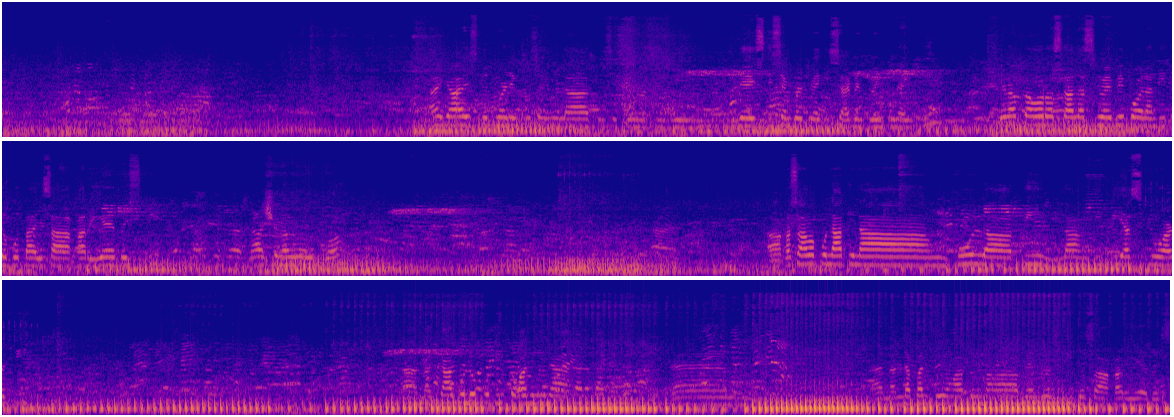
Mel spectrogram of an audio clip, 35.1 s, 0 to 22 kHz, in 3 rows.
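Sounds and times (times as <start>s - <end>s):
people's voices: 0.0s - 35.0s
street crowd chatter: 0.0s - 35.0s
motorcycle engine running: 22.1s - 35.0s.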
